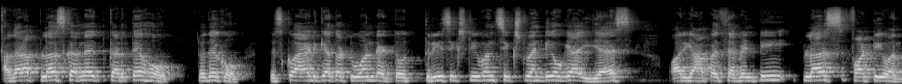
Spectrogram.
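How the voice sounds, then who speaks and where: A male commerce teacher explaining an accounting problem step by step, mixing Hindi with English terms and asking and answering his own questions. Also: high-pitched. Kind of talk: accounting lesson. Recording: echoey room sound.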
